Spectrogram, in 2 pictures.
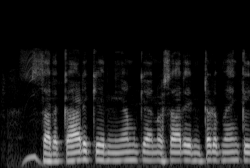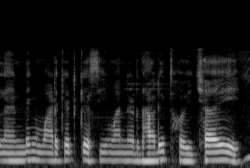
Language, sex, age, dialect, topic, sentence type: Magahi, male, 25-30, Western, banking, statement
